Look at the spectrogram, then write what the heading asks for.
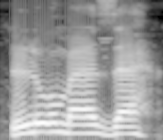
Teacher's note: ওয়াকফের ক্ষেত্রে হার উচ্চারণ করব এবং হাকে সাকিন করে ফেলব। লুমাযাহ, হার উপরে জজম ব্যবহার করব।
